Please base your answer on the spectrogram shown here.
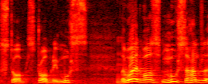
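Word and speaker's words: mūs: o u s e we do know that the Anglo-Saxons pronounce that word moose because of the way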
